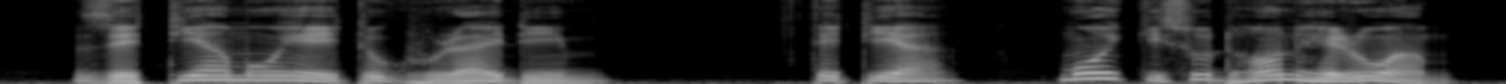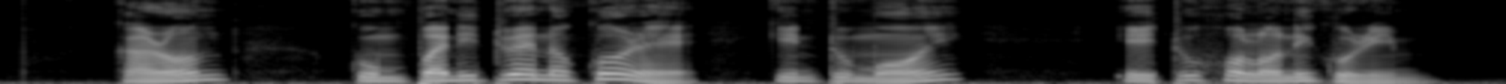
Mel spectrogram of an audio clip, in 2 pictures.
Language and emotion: Assamese, sad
